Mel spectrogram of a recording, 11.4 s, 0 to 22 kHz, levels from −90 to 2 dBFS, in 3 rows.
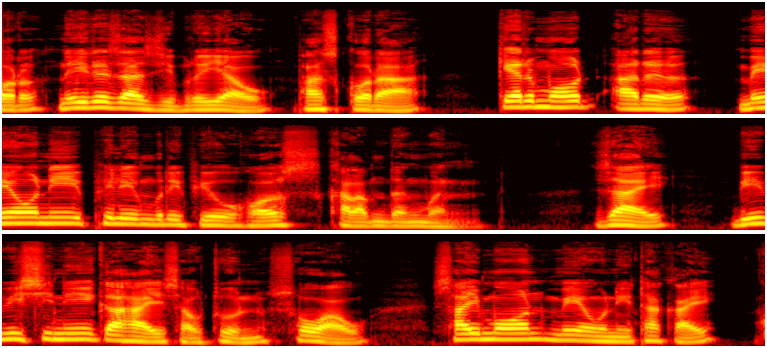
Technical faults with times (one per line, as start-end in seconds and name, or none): none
